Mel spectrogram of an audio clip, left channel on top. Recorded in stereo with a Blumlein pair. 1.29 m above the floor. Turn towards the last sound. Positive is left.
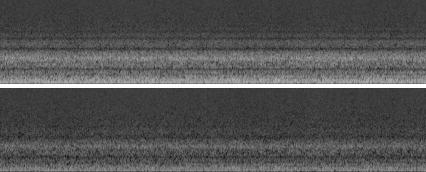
turn(degrees=65)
